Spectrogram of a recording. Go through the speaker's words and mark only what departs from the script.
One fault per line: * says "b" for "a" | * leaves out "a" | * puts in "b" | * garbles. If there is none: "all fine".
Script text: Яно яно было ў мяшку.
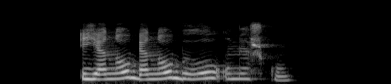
all fine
